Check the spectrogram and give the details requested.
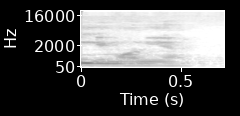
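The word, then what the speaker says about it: pneumonia: have silent P इन निमोनिया निमोनिया में पी क्यों silent है यार हम निमोनिया तो डायरेक्ट कैंसर लिख सकते हैं पर पी साइलेंट क्यों रहता है अभी जानने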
